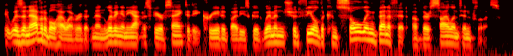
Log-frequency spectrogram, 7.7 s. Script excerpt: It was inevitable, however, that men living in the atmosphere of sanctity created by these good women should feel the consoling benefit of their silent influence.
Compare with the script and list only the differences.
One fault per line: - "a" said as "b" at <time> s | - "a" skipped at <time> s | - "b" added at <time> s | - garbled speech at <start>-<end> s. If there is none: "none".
none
